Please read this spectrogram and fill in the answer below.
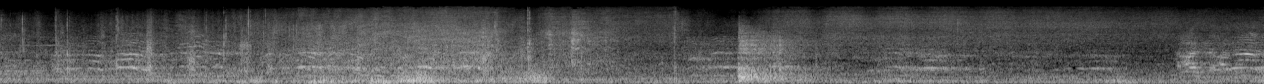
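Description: Men shouting in the street, with a few sharp bangs; the loudest bang comes about seven and a half seconds in.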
